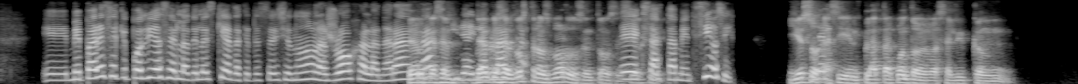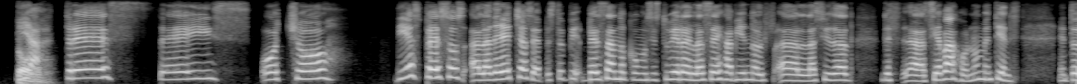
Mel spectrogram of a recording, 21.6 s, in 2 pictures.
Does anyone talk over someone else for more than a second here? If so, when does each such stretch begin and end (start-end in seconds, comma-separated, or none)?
4.0-5.3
